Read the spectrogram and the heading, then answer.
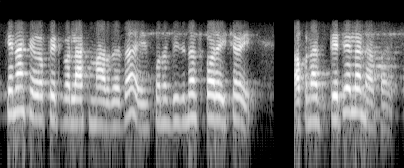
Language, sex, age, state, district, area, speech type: Maithili, female, 60+, Bihar, Sitamarhi, rural, conversation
